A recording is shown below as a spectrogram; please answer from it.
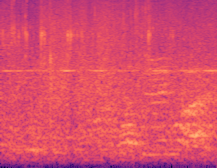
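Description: Fast-food restaurant background noise: a steady crackling hiss with light clatter, a thin steady high-pitched tone, and faint voices.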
